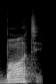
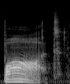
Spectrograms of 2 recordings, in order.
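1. مصوت کوتاه و بریده است. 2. مصوت بلند و کشیده است. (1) "اینم غلطه" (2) "چون آی بلند و آی کشیده است"

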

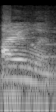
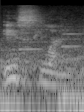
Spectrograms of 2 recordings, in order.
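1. คำว่า island ไม่ออกเสียง s 2. คำว่า island ออกเสียง s (1) "ไม่ออกเสียง s" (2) "ไม่ใช่"

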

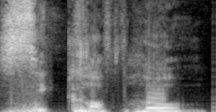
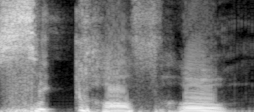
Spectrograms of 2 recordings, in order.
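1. เสียง k เชื่อมไปคำถัดไป 2. เสียง k เชื่อมไปคำถัดไป

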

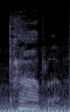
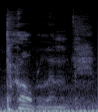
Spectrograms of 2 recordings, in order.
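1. حرف العلة الأول هو صوت 'ah' مفتوح. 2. حرف العلة الأول هو صوت 'o' مدوّر. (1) "بالأمريكي ينطق A" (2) "حرف الأو في البريطاني ينطق أو"

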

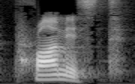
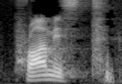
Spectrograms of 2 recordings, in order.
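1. 이 단어는 무성음 t 소리로 끝납니다. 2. 이 단어는 무성음 t 소리로 끝납니다.

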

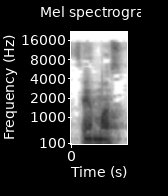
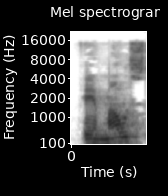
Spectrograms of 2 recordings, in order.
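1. শেষের অংশ ছোট 'us' হিসেবে উচ্চারিত হয়। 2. শেষের অংশ 'ous' উচ্চারিত হয়, ডিফথং সহ। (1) "মানে ও ইউএস উচ্চারণ কি আস" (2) "ফেমাস না"

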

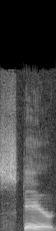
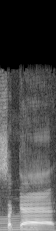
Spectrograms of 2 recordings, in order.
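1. พูดด้วยสำเนียงอเมริกัน 2. พูดด้วยสำเนียงไทย (1) "นี่คือสำเนียงอเมริกันที่เจ๋งมากๆนะครับ" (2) "แต่คนไทยก็"

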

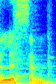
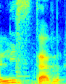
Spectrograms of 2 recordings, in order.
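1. T w środku jest ciche. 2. T wymawia się w środku. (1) "a mówimy listen" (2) "przecież piszemy listen"

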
